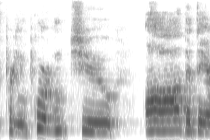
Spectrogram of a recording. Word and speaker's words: Oux: Uh, then we have a band called Awe, and that is spelled O U X.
